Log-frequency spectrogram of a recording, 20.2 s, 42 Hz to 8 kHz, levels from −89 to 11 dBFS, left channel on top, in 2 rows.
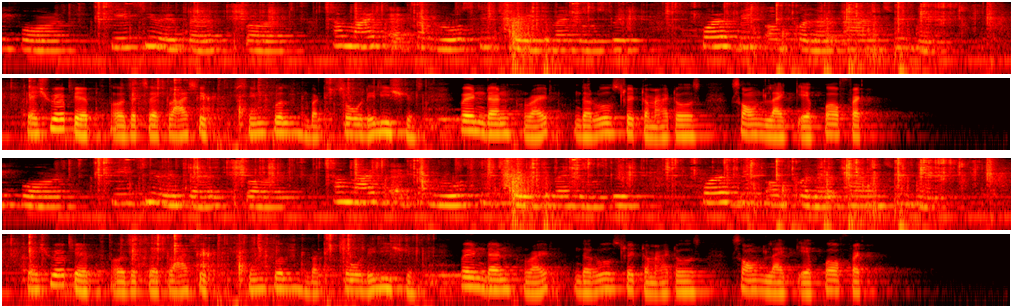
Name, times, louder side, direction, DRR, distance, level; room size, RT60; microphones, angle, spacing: voice 1, 0.0-2.2 2.4-2.8 3.3-6.3 6.6-9.4 14.3-14.7, right 1 dB, 70° left, 2 dB, 5.6 m, -34 dB
sound 1, 0.5-14.4, right 7 dB, 25° right, 1.2 m, -33 dB
voice 2, 10.3-17.1 17.4-18.8, left 3 dB, 40° left, 14 dB, 0.8 m, -31 dB
25.5 x 9.2 x 4.6 m, 0.88 s
head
